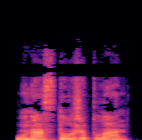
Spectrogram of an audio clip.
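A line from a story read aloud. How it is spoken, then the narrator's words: Grumbling mutter. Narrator (Russian): пробурчал я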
